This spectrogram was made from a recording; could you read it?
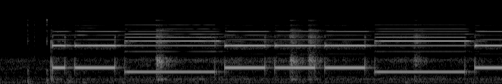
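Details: Desktop PC that suddenly won't boot: loud beeps alternating between a higher and a lower pitch, repeating over and over with no sign of booting. It is a POST beep code warning of a startup fault.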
